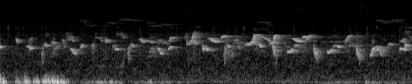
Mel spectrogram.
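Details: Yellow-vented bulbul song in an aviary, bright slurred whistled notes tumbling in quick overlapping bursts, with a brief low thump at the start.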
